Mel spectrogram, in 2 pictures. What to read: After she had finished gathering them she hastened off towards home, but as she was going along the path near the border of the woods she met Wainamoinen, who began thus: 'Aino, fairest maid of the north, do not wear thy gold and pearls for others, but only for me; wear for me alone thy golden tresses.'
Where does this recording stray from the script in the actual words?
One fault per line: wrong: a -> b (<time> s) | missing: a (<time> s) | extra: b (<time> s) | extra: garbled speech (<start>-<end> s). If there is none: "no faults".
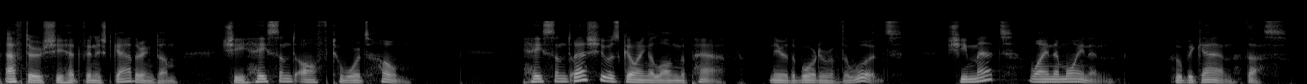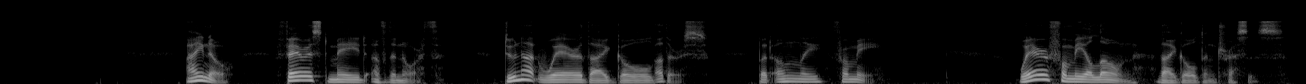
wrong: but -> hastened (5.2 s)
missing: and pearls for (19.6 s)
